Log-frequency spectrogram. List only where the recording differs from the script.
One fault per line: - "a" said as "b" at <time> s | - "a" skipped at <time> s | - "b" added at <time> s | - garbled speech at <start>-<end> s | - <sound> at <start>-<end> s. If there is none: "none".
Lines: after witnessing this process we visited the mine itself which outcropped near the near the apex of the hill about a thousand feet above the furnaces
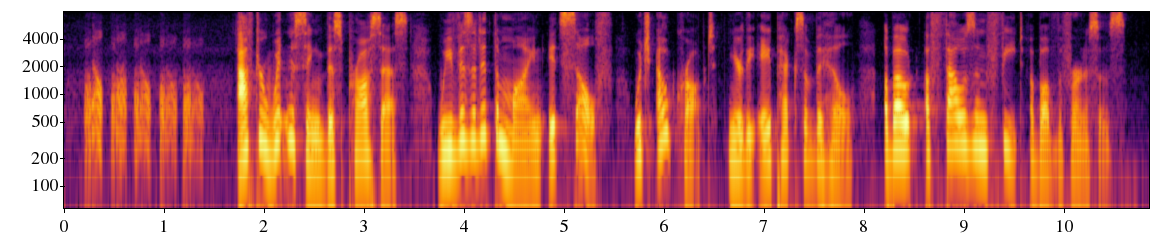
- laugh at 0.2-1.4 s
- "near the" skipped at 6.9 s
